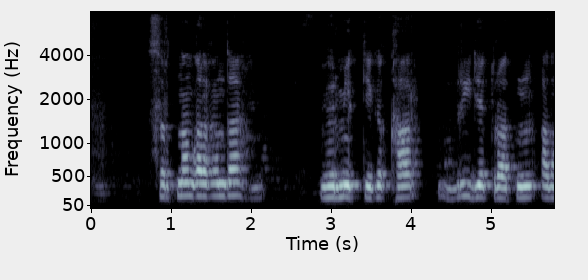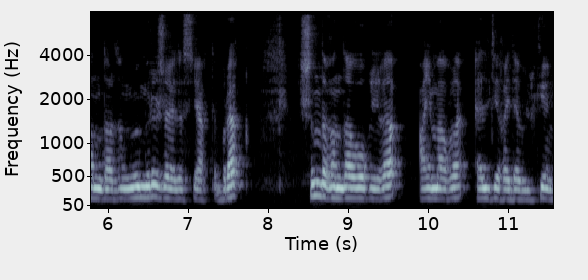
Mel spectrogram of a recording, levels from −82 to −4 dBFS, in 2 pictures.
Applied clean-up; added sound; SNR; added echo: none; none; none; none.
